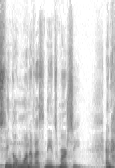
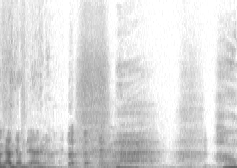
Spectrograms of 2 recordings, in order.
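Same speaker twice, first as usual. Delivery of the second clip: normal talking voice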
